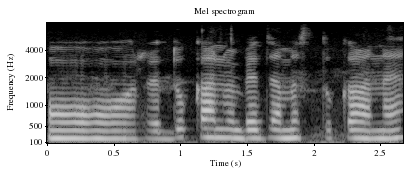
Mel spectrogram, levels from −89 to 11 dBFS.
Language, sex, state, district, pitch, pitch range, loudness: Rajasthani, female, Rajasthan, Churu, 200 Hz, 190-205 Hz, -16 LUFS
